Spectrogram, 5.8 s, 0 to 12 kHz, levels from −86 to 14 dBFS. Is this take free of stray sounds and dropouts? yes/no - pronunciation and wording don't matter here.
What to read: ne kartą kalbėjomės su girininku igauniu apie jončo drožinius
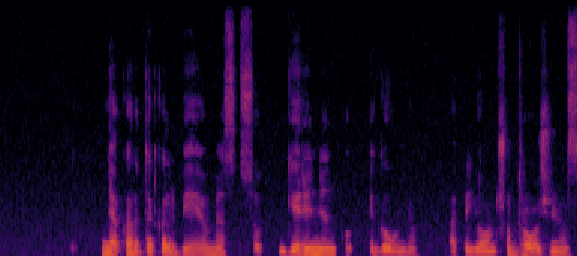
yes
